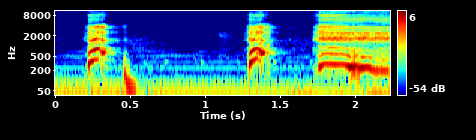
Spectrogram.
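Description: A man laughing: two short laughs about a second apart, each falling in pitch, then a breathy burst near the end. Quiet background music plays underneath.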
